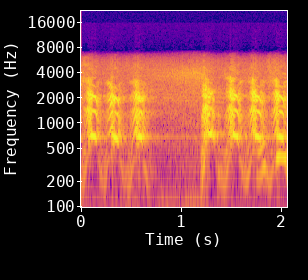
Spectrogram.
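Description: A puppy yapping in short, high-pitched barks: three quick ones, a pause of about half a second, then four more.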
